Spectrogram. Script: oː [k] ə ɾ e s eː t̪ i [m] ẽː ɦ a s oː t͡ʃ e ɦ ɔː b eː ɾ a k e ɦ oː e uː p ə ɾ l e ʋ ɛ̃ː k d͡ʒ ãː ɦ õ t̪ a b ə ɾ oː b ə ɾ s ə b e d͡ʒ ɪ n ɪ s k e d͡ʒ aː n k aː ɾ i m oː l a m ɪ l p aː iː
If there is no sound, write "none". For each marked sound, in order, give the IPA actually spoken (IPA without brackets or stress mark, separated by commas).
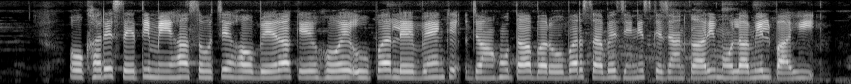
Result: kʰ, m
